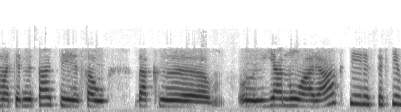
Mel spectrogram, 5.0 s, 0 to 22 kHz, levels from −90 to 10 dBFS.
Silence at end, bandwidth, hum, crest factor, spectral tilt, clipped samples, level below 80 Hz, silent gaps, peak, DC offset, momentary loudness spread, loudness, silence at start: 0 s; 3.8 kHz; none; 10 dB; -7 dB/octave; under 0.1%; -58 dBFS; none; -2 dBFS; under 0.1%; 7 LU; -12 LUFS; 0 s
